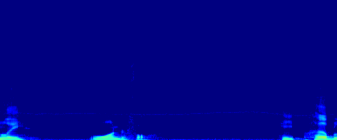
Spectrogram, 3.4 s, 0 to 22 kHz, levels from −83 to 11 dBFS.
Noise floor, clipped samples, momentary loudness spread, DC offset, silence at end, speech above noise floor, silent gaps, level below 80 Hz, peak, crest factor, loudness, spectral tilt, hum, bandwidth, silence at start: -73 dBFS; under 0.1%; 14 LU; under 0.1%; 0 s; 30 dB; none; -72 dBFS; -28 dBFS; 20 dB; -47 LUFS; -7.5 dB/octave; none; 19 kHz; 0 s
